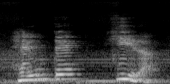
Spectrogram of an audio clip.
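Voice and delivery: rente and gira with a raspy h; Spanish g as h. Shown as a demonstration. Teacher repeating Spanish g words. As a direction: gira said hira, throaty start. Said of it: "vai ter o som do R de rato".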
